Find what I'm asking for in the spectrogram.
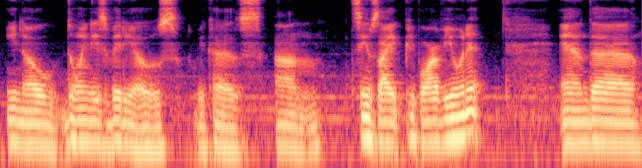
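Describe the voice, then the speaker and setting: A man in his early thirties talking to a camera, giving casual life advice in a slow, reflective way, often repeating himself with fillers and restarts. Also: rumbling low. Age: 30s. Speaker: vlogger.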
